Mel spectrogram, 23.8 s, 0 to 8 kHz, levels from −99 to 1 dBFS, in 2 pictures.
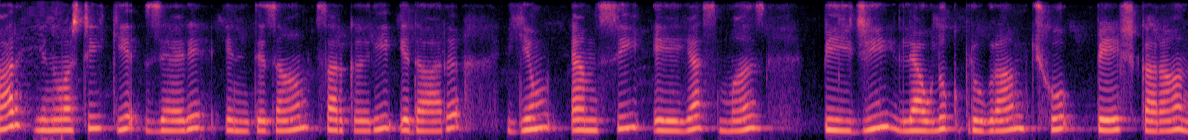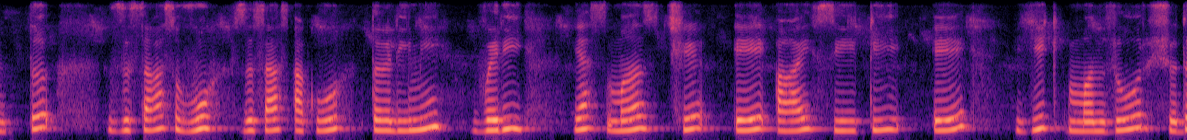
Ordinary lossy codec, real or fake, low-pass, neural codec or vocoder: Opus, 16 kbps; real; 7.2 kHz; none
